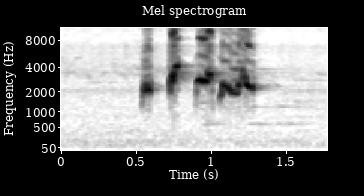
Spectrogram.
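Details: A single sharp red-whiskered bulbul phrase showing its song phrasing: four or five bright, slurred whistles in quick succession, the last notes running together.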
